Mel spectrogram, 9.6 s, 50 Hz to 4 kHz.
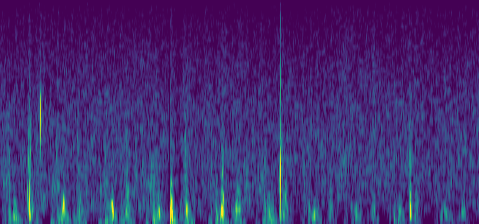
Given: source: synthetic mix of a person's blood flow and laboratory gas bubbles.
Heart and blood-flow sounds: Doppler ultrasound of blood flow; precordium
0.54-0.65 s: bubbles
0.78-0.85 s: bubbles
5.58-5.68 s: bubbles
8.18-8.26 s: bubbles
From the record:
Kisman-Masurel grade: 123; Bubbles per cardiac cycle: 1 to 2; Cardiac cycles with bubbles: 10 to 50%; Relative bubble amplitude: loud (0.450 to 0.775); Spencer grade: 2 (many but less than half of the cardiac periods contain bubble signals, singularly or in groups); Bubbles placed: anywhere in the cardiac cycle

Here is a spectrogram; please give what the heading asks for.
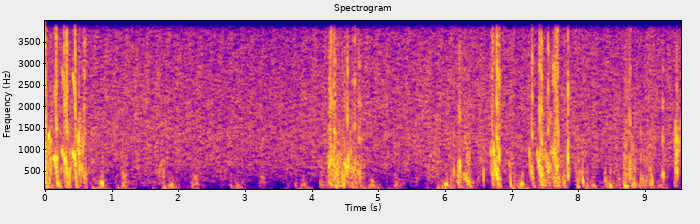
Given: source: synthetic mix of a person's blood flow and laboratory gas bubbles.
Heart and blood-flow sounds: Doppler ultrasound of blood flow; precordium
0.00-0.65 s: bubbles
4.11-4.79 s: bubbles
6.07-6.39 s: bubbles
6.55-6.62 s: bubbles
6.67-6.87 s: bubbles
6.93-7.04 s: bubbles
7.24-7.89 s: bubbles
7.93-8.12 s: bubbles
8.37-8.54 s: bubbles
8.65-9.16 s: bubbles
9.24-9.32 s: bubbles
9.42-9.56 s: bubbles
From the record:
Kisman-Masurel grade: 333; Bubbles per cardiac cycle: rolling drumbeat, 9 or more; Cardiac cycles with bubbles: 50 to 99%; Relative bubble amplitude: loud (0.450 to 0.775); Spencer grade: 3 (all of the cardiac periods contain showers or single bubble signals, but not dominating or overriding the cardiac motion signals); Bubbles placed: only in the low amplitude regions of the cardiac cycle

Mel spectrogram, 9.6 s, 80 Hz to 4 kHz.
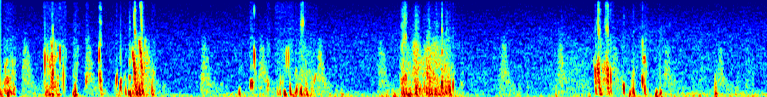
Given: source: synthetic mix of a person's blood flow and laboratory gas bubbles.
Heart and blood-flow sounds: Doppler ultrasound of blood flow; subclavian vein
0.00-0.20 s: bubbles
0.54-0.82 s: bubbles
0.90-0.98 s: bubbles
1.06-1.11 s: bubbles
1.23-1.29 s: bubbles
1.42-1.95 s: bubbles
2.98-3.02 s: bubbles
3.10-3.21 s: bubbles
3.32-3.37 s: bubbles
3.43-3.96 s: bubbles
4.99-5.70 s: bubbles
7.41-7.67 s: bubbles
7.75-7.83 s: bubbles
7.88-8.10 s: bubbles
From the record:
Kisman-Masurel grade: 222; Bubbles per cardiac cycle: several, 3 to 8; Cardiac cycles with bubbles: 10 to 50%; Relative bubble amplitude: moderate (0.250 to 0.450); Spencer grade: 2 (many but less than half of the cardiac periods contain bubble signals, singularly or in groups); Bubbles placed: anywhere in the cardiac cycle

